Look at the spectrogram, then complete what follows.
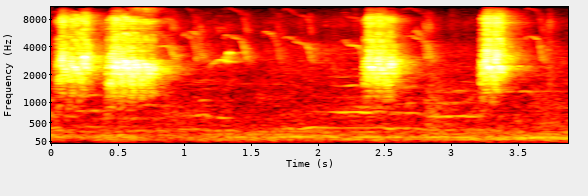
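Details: Morning Javan myna: a rasping double squawk followed by two single grating calls, with high twittering birds in the background.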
